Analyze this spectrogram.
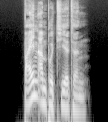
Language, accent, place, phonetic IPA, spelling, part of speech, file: German, Germany, Berlin, [ˈbaɪ̯nʔampuˌtiːɐ̯tn̩], beinamputierten, adjective, De-beinamputierten.ogg
- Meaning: inflection of beinamputiert: 1. strong genitive masculine/neuter singular 2. weak/mixed genitive/dative all-gender singular 3. strong/weak/mixed accusative masculine singular 4. strong dative plural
